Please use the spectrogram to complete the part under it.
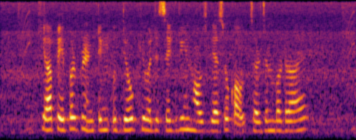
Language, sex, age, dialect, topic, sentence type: Hindi, female, 18-24, Hindustani Malvi Khadi Boli, agriculture, statement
